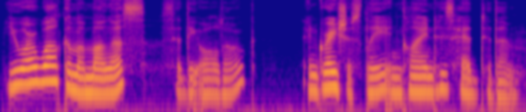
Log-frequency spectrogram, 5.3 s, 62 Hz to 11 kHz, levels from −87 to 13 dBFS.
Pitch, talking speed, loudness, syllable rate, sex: 175 Hz, 180 wpm, -18 LUFS, 5.2 syllables/s, female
